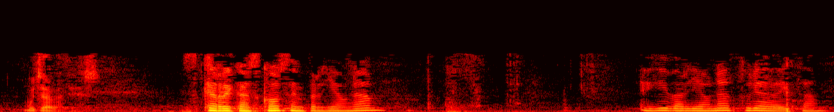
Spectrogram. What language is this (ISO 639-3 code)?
eus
